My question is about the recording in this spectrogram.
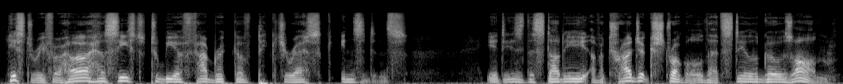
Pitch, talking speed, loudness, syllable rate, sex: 110 Hz, 170 wpm, -18 LUFS, 4.9 syllables/s, male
